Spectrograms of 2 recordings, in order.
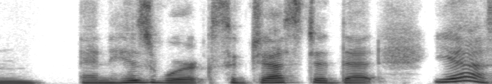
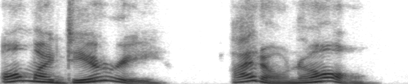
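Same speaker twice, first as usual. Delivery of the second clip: Scottish brogue with voice raised; 3 semitones higher, 5 dB louder than usual. Retelling a spiritual teacher's answer to the speaker, in Sid's Scottish brogue. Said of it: "in his co Scottish brogue".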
